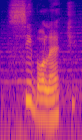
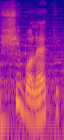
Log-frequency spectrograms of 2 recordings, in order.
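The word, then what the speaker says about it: שיבולת: Se ele não fosse capaz de pronunciar a palavra e ele pronunciasse Sibolete em vez de Shibolete, ficava claro que estava mentindo.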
